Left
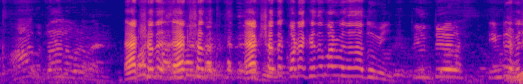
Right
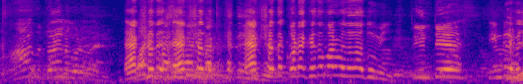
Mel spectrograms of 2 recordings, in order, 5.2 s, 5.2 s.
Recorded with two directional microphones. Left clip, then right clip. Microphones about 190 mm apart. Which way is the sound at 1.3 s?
40° left (ahead or behind).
